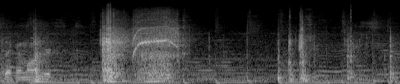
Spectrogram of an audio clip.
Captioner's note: drill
